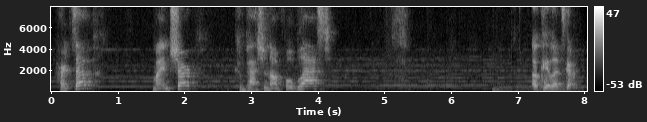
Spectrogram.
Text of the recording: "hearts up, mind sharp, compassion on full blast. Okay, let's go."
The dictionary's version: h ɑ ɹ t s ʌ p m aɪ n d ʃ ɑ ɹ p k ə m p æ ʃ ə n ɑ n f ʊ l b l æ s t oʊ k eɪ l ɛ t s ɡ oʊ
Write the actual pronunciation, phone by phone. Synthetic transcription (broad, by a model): h ɑ ɹ t s ʌ p m aɪ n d ʃ ɑ ɹ p k ə m p æ ʃ ə n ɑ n f ʊ l b l æ s t oʊ k eɪ l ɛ t s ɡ oʊ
